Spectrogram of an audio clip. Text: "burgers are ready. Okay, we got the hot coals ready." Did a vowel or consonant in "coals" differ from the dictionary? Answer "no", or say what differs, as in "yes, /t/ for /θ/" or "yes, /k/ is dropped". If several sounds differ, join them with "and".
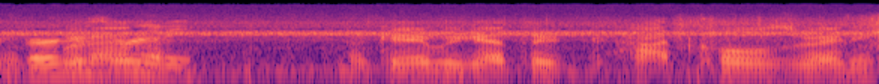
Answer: no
